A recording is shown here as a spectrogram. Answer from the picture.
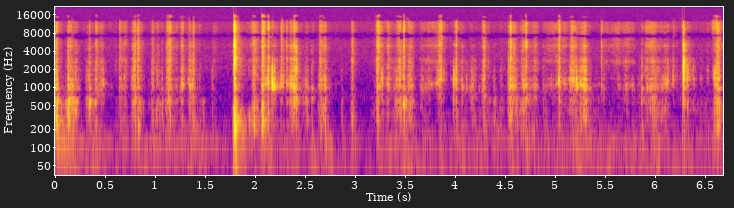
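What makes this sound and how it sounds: A small hollow two-piece plastic gacha capsule with black and orange halves is held in both hands while the thumbs scrape and twist the seam to pry it open. Short, dry plastic scratches, clicks and creaks come in quick bursts with little low end. A sharp louder crack stands out near the two-second mark.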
